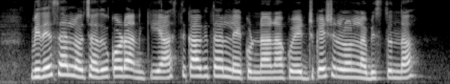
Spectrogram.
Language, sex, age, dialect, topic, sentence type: Telugu, female, 60-100, Utterandhra, banking, question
